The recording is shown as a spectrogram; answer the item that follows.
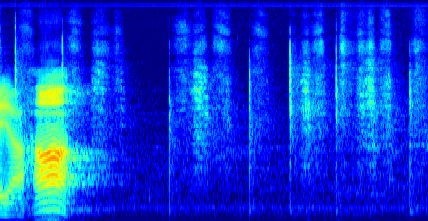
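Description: Chalk writing on a chalkboard: faint scratching with short, sharp taps as the chalk forms letters.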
